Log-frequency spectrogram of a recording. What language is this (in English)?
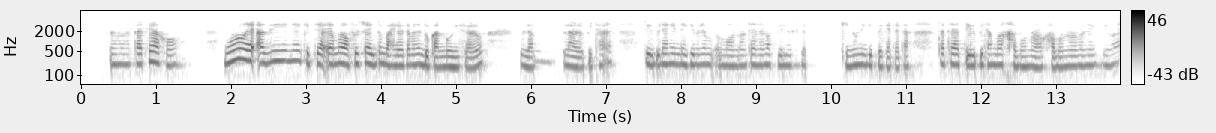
Assamese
